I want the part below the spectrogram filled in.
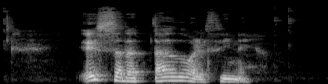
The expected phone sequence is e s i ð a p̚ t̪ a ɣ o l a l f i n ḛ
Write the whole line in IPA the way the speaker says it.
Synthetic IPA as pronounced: e s a ð a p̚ t̪ a ð o a l θ i n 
